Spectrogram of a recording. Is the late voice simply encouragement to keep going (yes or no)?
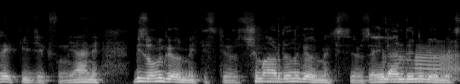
no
